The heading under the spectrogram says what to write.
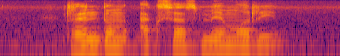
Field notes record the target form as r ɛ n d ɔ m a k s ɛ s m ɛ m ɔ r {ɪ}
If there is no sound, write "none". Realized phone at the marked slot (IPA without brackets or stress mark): i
